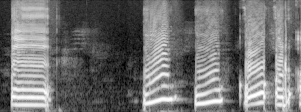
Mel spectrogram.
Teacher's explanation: जब आप उ, ओ और औ का उच्चारण करेंगे तो आपके जो होठों का आकार है वो गोल हो जाएगा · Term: व्रतमुखी स्वर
